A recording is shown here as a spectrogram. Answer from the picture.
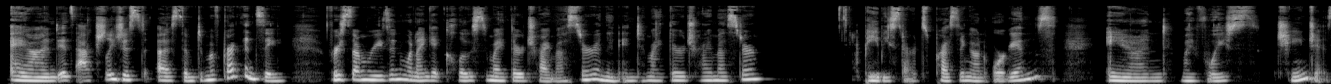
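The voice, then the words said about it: Slightly hoarse voice. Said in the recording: “my voice feels a little hoarse right now”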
